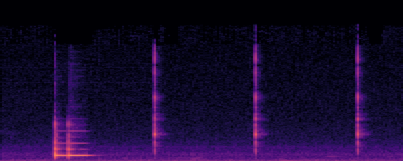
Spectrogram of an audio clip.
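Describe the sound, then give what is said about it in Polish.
A short, bright electronic Siri activation chime, set off by a button press, rings out once, followed by three faint, sharp ticks spaced about a second apart, with no talking. “Zapytajmy Siri o to, jaki jest największy budynek na świecie. Posłuchaj. Przycisk.”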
